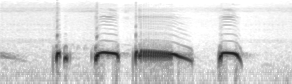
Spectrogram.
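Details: Spotted dove used as a lure against wild rivals: a stuttered opening, a short coo, a long hoarse descending coo and a clipped arched final note, repeated cleanly.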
